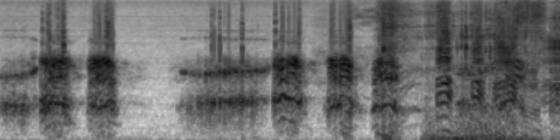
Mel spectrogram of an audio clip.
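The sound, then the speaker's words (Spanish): A person imitates a dog with a quick run of short, loud, yappy barks in a rough, nasal voice, ending in a longer, gruffer bark. “Sí, voy a hacer una voz de perro.”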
